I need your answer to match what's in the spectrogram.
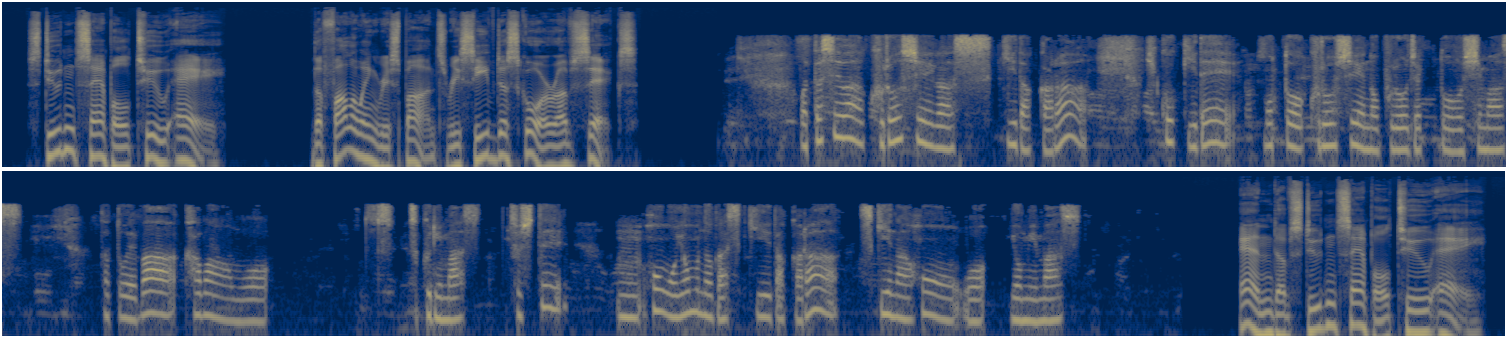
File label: japanese conversation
